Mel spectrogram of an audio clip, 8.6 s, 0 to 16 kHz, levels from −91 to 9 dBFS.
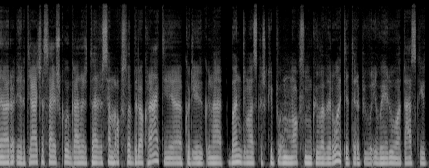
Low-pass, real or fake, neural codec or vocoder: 14.4 kHz; fake; codec, 44.1 kHz, 2.6 kbps, DAC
